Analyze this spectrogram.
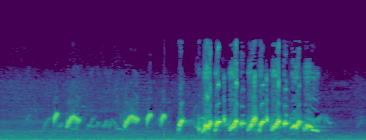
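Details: Red-whiskered bulbul singing fighting song for song-learning training: separate clear whistled notes rise into a fast, tumbling run of bubbly chirps lasting about a second and a half, with quiet background.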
